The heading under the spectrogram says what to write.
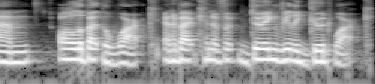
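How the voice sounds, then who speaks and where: A man's fairly high-pitched voice with fairly even intonation. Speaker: livestream interview host. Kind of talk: casual interview chat. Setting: livestream video call. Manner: halting, many fillers.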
